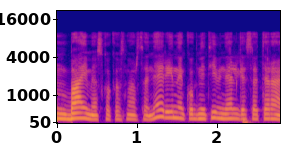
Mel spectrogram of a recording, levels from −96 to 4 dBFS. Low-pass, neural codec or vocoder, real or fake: 9.9 kHz; none; real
